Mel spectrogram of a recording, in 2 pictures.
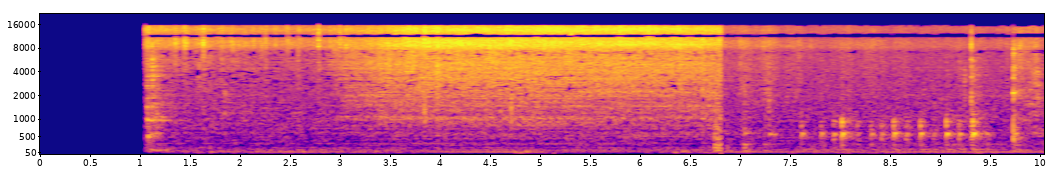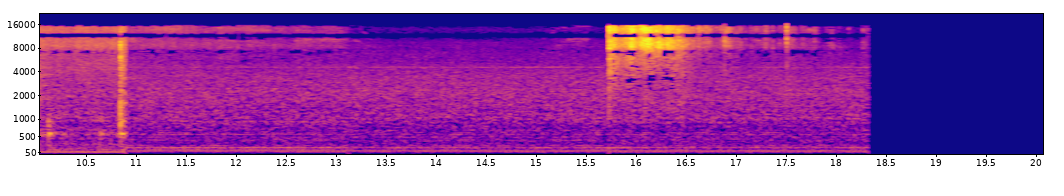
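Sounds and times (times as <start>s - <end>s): food sizzling in a pan: 1.1s - 11.0s, 15.7s - 17.1s
utensil scraping against a pan: 9.2s - 10.9s.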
